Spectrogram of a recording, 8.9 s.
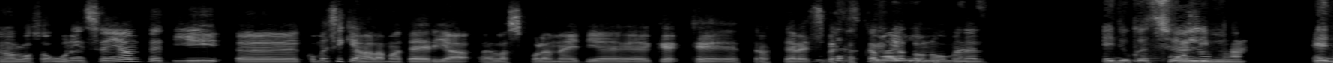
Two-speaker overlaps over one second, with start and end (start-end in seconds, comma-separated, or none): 5.3-6.6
